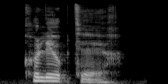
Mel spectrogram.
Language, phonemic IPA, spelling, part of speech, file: French, /kɔ.le.ɔp.tɛʁ/, coléoptère, noun, LL-Q150 (fra)-coléoptère.wav
- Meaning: beetle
